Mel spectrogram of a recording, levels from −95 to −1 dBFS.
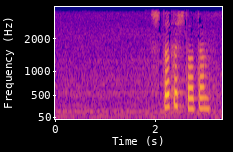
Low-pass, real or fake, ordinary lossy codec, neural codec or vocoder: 3.6 kHz; real; AAC, 16 kbps; none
